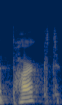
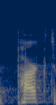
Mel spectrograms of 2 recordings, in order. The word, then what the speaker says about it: parked: Another possibility is I parked my car behind Maria's. Repeat. I parked my car behind Maria's. Repeat. Parked. Parked. Que suene. Quiero oír el sonido de T, por favor.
